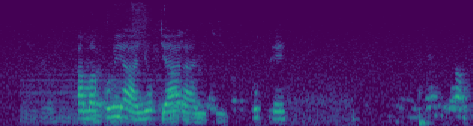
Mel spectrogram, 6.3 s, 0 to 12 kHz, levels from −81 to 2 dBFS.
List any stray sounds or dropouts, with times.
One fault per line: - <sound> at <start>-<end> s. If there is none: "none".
none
